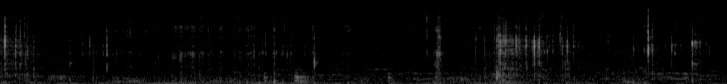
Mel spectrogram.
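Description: A metal blade cuts and scrapes chunks off a solid, rectangular, dry green-and-white striped soap bar held in the hand. The result is a steady run of crisp, bright scraping and crunching with short tearing crackles, growing sharper and louder in the later cuts.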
